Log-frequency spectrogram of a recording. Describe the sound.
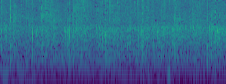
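A church audience claps together in a dense, steady round of applause that holds throughout.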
